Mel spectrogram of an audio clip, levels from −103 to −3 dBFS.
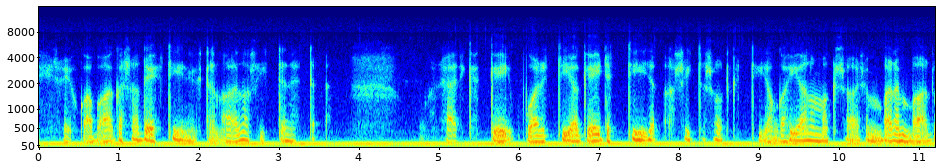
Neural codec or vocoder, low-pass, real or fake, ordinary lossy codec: none; 14.4 kHz; real; Opus, 32 kbps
